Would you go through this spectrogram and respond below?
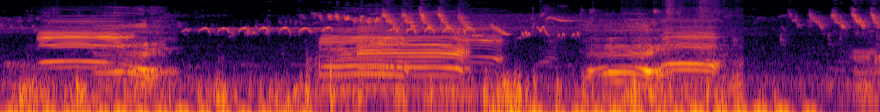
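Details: Dozens of cattle grazing in open rice fields in the afternoon, answering each other with long, rich moos, some rising then falling, several overlapping, over constant high bird chirps and a low rustling background.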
